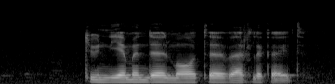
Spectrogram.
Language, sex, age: Afrikaans, male, 20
